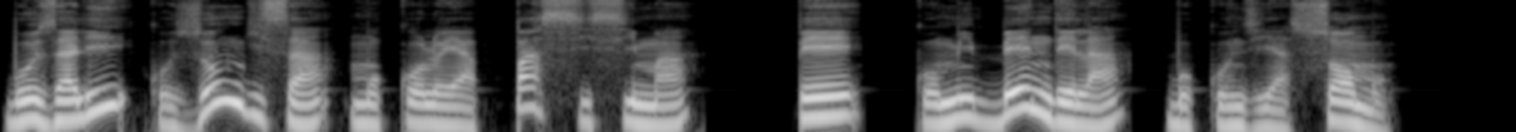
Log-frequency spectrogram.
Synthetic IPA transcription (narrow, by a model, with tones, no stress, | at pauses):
bo˨za˨li˦ko˨zo˦ŋɡi˨sa˨mo˨kɔ˨lɔ˨ja˨pa˦si˨si˨ma˨ | pe˦ | ko˨mi˦be˦nde˨la˨ | bo˨ko˨nzi˨ja˨sɔ˦mɔ˨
